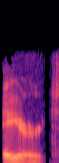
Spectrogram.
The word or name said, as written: airt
